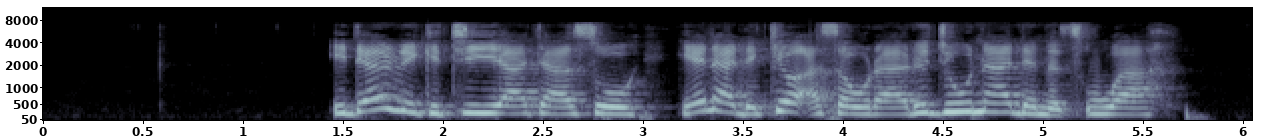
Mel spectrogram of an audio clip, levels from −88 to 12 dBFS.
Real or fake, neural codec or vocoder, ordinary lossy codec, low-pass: real; none; AAC, 48 kbps; 7.2 kHz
